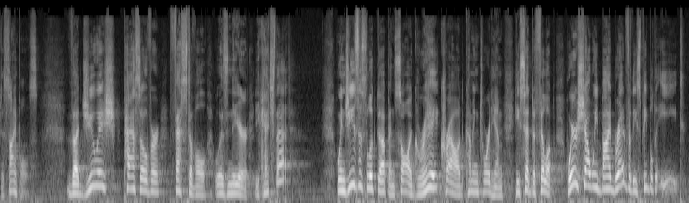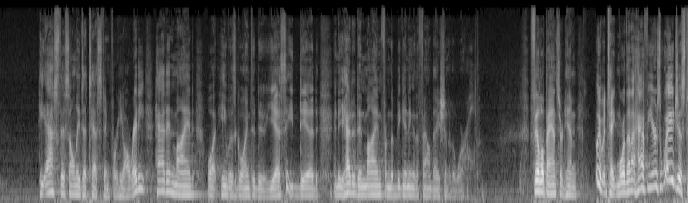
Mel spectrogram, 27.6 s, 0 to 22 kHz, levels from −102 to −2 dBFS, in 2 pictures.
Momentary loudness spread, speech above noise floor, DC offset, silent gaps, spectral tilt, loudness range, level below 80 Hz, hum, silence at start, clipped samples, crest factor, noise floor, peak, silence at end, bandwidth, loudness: 15 LU; 32 dB; under 0.1%; none; -5.5 dB/octave; 9 LU; -54 dBFS; none; 0 s; under 0.1%; 22 dB; -58 dBFS; -4 dBFS; 0 s; 19 kHz; -26 LUFS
